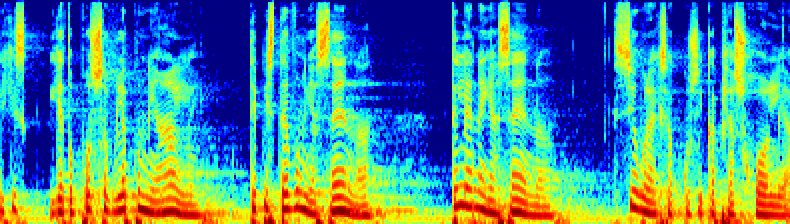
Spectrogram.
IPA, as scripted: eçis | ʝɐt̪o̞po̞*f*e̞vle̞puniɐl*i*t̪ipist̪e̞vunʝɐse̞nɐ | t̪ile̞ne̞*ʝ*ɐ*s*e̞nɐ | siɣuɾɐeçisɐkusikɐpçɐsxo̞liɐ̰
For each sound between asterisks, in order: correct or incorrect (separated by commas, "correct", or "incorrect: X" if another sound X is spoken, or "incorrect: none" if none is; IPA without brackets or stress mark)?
incorrect: s, correct, correct, correct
